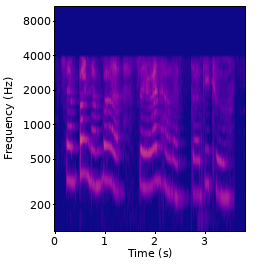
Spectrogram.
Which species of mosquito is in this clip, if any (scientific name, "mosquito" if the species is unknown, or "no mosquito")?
no mosquito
